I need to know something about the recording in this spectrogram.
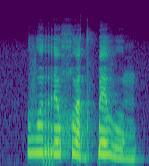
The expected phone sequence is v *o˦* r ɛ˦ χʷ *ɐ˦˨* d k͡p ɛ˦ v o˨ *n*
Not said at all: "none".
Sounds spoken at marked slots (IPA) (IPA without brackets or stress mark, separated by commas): ɤ˦, a˦˨, m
